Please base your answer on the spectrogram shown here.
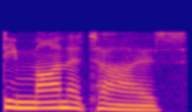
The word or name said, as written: demonetize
